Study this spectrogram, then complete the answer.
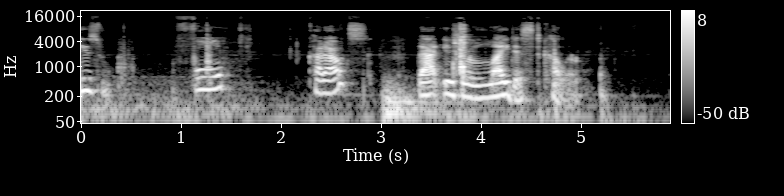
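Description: An ink pad is set down on a table with a light tap.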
